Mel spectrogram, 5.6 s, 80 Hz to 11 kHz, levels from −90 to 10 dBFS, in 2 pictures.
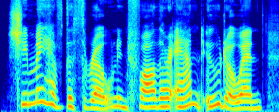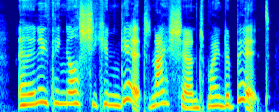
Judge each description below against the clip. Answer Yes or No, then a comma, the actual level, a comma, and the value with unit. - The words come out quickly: Yes, fast, 225 wpm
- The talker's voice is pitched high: Yes, very high, 270 Hz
